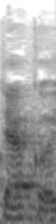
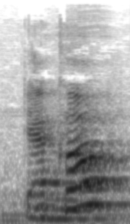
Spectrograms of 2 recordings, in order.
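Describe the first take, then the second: First: It is said as an answer, falling. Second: It is asked as a question, rising.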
